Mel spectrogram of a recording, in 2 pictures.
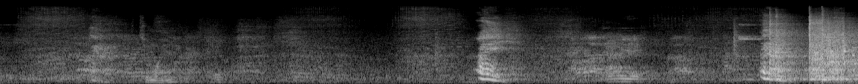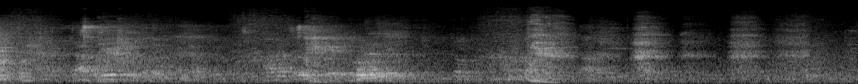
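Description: A man grunts and strains with effort.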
